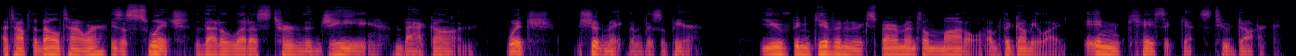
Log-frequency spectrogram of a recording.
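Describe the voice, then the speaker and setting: A man playing a wry, bossy headquarters dispatcher in a video game, giving deadpan official orders with goofy, sarcastic asides. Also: lowish voice, a little slow, slightly rough, dry recording, studio quality. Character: wry, bossy, easily exasperated male headquarters dispatcher sending prisoners on missions. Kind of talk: video game mission briefing voice lines.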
